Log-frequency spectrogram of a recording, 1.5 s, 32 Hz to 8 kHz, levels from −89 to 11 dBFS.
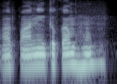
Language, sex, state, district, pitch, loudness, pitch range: Chhattisgarhi, male, Chhattisgarh, Raigarh, 115 Hz, -17 LUFS, 110-120 Hz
